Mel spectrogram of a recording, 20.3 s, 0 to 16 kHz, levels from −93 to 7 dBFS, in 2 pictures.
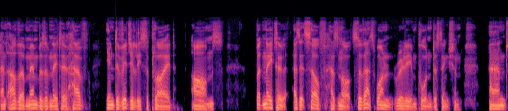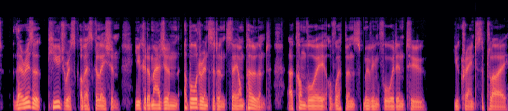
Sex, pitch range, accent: male, 90-115 Hz, British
